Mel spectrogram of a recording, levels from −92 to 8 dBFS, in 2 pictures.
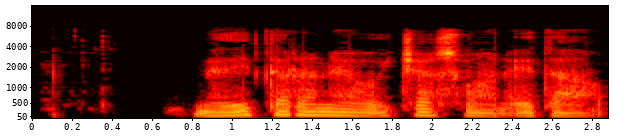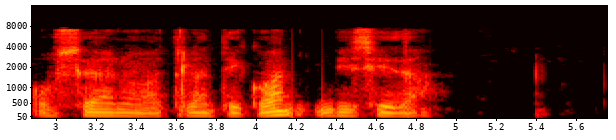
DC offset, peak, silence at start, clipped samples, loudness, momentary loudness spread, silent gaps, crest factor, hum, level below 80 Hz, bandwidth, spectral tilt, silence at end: under 0.1%; -12 dBFS; 0.1 s; under 0.1%; -32 LUFS; 7 LU; 0.43-0.65 s; 22 dB; none; -56 dBFS; 8 kHz; -4.5 dB/octave; 0.9 s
